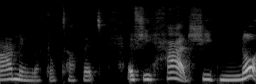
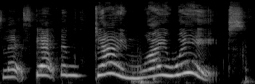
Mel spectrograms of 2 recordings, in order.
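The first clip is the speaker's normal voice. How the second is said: much higher, loud, slow crowd shout; mighty shout; 12 semitones higher, 6 dB louder, slower than usual. A narrator's reading. The crowd shouting to get them down, high and loud. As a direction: shout it up the building. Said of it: "a mighty shout went up".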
